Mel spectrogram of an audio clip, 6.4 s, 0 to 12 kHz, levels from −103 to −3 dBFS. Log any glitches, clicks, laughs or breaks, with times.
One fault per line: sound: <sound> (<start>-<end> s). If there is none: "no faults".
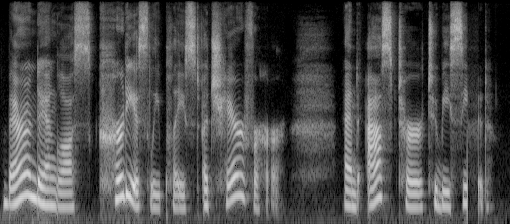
sound: dropout (5.8-6.0 s)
